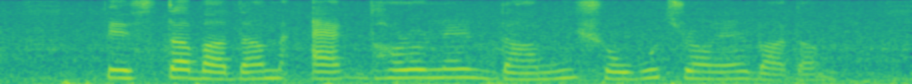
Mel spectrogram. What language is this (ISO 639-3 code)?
ben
